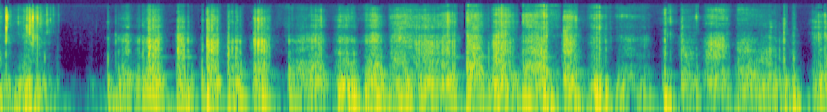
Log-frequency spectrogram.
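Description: A small, flexible coaster made of linked solid wooden blocks, draped over the top of a microphone, is scratched and tapped with the fingernails of short-nailed fingertips. The result is a dense run of quick, dry, scratchy taps with a heavy low thump and almost no ring, broken by a brief pause near the start.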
